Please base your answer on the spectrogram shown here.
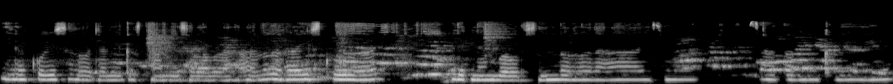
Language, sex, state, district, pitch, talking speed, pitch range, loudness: Hindi, female, Bihar, Purnia, 215 Hz, 175 wpm, 205-230 Hz, -21 LUFS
